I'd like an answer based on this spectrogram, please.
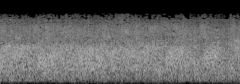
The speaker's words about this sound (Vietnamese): Tròn tràng pháo tay đây đã nào.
